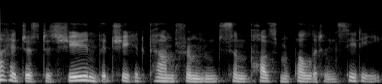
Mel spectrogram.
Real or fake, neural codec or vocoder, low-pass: fake; autoencoder, 22.05 kHz, a latent of 192 numbers a frame, VITS, trained on one speaker; 7.2 kHz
